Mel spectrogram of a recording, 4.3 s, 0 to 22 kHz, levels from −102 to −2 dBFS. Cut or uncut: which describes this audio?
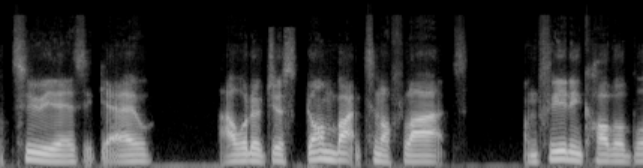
uncut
